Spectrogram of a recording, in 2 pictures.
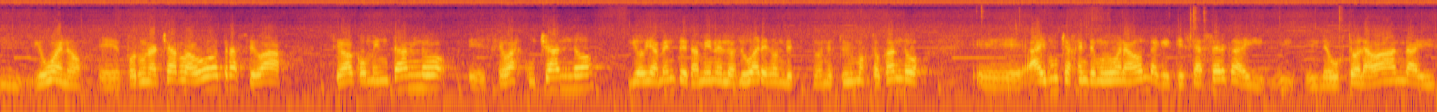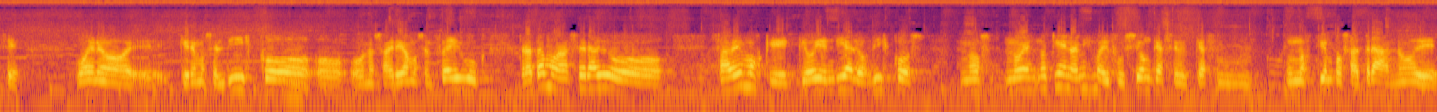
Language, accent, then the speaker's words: Spanish; Buenos Aires, Argentina; yo soy el único que soy acá de Buenos Aires.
